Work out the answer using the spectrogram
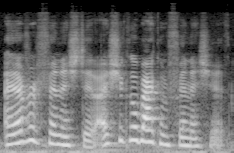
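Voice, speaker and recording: Animated and fast, a woman with a fairly high voice chats with her viewers during a book club livestream, reading their comments aloud and responding. She rambles and self-corrects from an upstairs room in her home, and there's slight background noise.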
